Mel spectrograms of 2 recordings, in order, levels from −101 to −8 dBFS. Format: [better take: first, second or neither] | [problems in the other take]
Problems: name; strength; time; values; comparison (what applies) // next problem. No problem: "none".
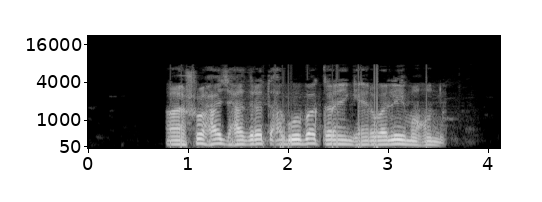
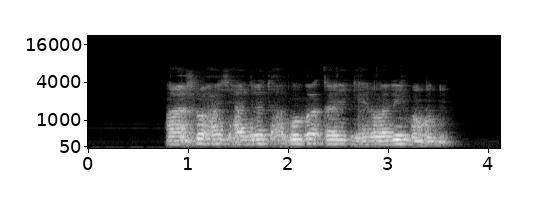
first | noise reduction (neural mask model DeepFilterNet 3)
